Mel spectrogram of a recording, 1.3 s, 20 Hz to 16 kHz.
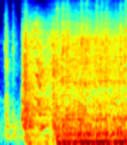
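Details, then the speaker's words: Polaris Ranger 6x6 UTV after repair work: a quick crank, then it catches and settles into a steady low rumble with no exhaust ticking, sounding better even in the cab, though still noisy. "oh that sounds better already doesn't it even in the cab yeah I said that sounds better already"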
